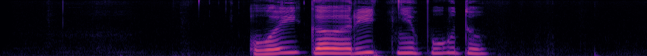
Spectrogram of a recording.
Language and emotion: Russian, positive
